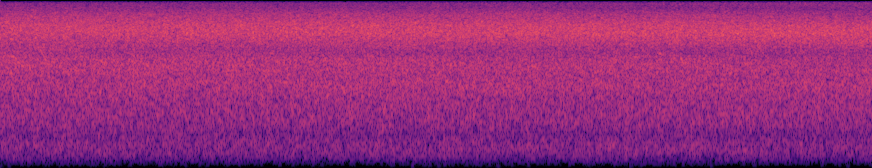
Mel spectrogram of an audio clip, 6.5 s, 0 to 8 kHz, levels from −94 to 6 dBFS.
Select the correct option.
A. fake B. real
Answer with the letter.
B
